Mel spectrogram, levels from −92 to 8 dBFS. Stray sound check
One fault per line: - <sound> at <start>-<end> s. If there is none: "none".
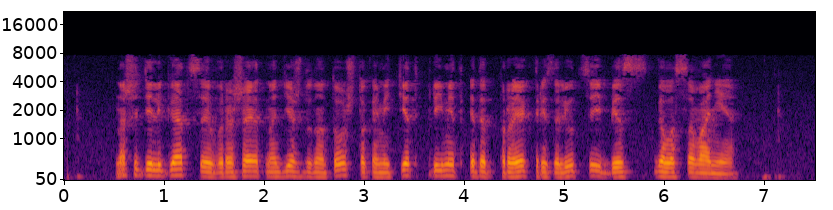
none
